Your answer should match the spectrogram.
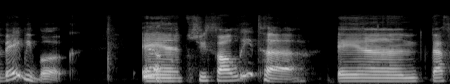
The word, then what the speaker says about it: Leta: It's Leta.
